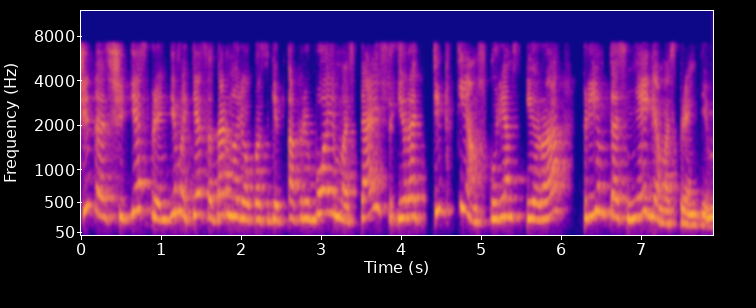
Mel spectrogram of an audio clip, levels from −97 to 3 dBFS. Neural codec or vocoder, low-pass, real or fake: none; 7.2 kHz; real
